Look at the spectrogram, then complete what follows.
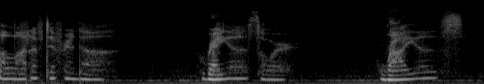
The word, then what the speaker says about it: Raya: of different, Rayas or Rayas. I think it's mostly pronounced Raya. R-A-Y-A. I pronounced mine Raya because of rabies, but I've seen a lot of different, people with the name spelled like mine.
